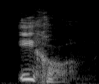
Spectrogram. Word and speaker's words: hijo: Hijo, H-I-J-O. The H is not pronounced. The J is pronounced like an H.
